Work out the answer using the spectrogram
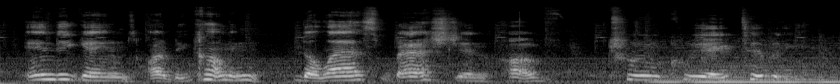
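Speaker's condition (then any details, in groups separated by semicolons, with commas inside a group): Cerebral palsy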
